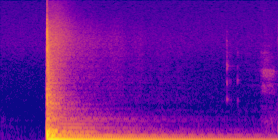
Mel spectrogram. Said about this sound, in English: this is what my floor tom sounds like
